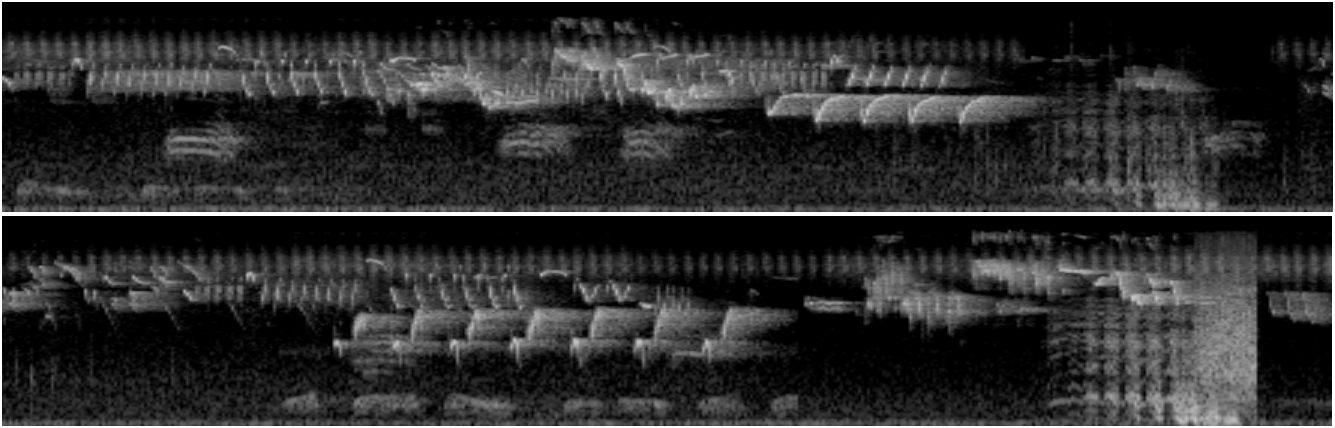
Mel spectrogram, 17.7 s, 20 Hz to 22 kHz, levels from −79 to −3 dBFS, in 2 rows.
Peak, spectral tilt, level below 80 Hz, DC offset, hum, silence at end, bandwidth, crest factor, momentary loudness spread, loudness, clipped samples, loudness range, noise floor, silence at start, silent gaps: -6 dBFS; 0 dB/octave; -56 dBFS; under 0.1%; none; 0 s; 16 kHz; 20 dB; 15 LU; -23 LUFS; under 0.1%; 10 LU; -52 dBFS; 0 s; none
